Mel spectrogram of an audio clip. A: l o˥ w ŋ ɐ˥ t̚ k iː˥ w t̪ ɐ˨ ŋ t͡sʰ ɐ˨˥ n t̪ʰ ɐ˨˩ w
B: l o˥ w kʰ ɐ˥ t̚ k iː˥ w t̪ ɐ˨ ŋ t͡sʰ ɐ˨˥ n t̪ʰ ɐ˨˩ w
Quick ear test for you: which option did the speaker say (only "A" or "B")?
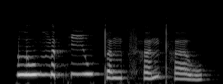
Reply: A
